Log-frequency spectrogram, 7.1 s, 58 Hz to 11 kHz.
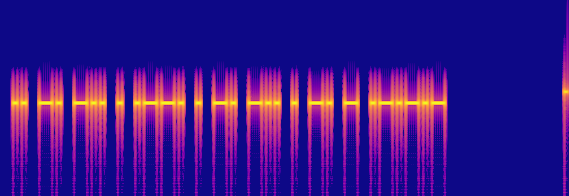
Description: Morse code, heard as a keyed tone, about 22 wpm, 700 Hz. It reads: INDEPENDENT.
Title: Sentences from Top 900 Words 22wpm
